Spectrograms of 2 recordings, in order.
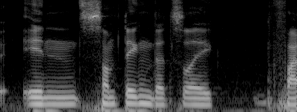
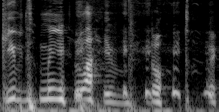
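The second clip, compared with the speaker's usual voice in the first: giggling through words, higher; 9 semitones higher than usual. Repeating the other speaker's advice back: laughing while talking. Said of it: "because you keep laughing".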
